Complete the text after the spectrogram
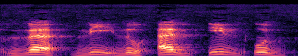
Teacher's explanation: Zal, makhrajnya mestilah hujung lidah itu keluar.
